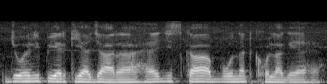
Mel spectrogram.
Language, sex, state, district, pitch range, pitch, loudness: Hindi, male, Himachal Pradesh, Shimla, 115-135 Hz, 125 Hz, -15 LUFS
